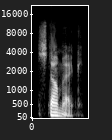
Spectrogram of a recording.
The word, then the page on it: stomach: American English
